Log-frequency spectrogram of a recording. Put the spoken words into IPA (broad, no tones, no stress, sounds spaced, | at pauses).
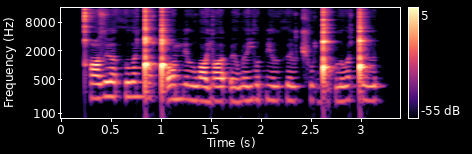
qʰ ɒ z y ɐ̯ θ u ɐ̯ ŋ͡ǃ ɔ ǃʼ ɔ mʲ ɔ l w ɒ j ɒ ɐ̯ ʔ ʏ w ʏ j u pʲ u l θ y l t͡ʃʰ u ɡ͡ǃ u ʔ l u ɐ̯ ǃ y l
